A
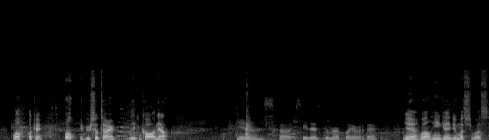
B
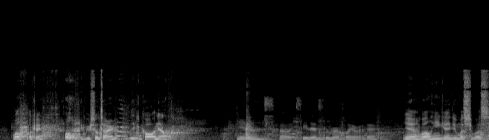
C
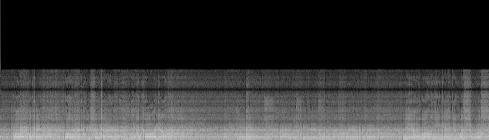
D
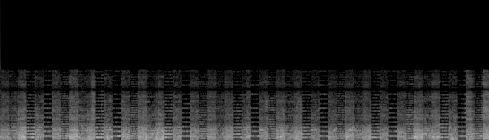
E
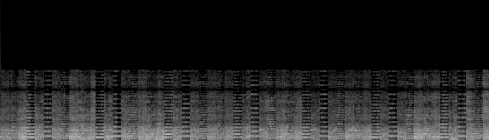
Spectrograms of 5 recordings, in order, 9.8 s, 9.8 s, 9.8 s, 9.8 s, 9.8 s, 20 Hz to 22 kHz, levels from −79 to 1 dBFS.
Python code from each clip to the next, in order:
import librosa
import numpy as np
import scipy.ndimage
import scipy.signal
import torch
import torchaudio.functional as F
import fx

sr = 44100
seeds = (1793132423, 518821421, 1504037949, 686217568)

y1 = fx.sustainer(x, sr, db_per_s=37.0)
y2 = fx.bin_compress(y1, sr, power=0.2)
y3 = fx.resonator_held(y2, sr, hz=5.8, low_hz=69.0, high_hz=720.0)
y4 = fx.sustainer(y3, sr, db_per_s=21.0)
